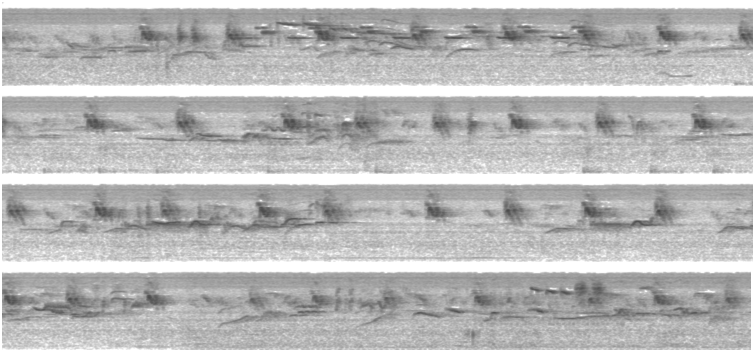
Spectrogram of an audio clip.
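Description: Garden birds chirping and calling: a continual run of short, sharp chirps, several a second, with twittering, warbling phrases mixed in.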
